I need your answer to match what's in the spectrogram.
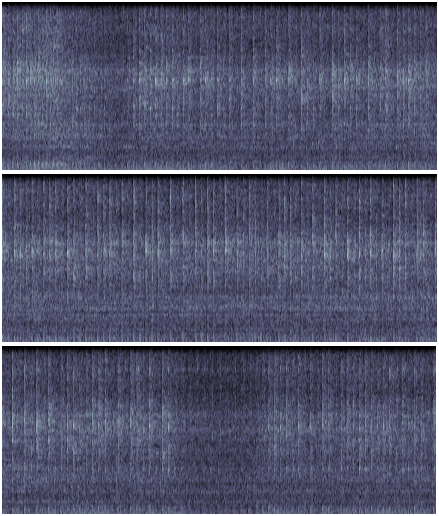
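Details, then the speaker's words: Yamaha Jupiter Z carbureted motorcycle starts easily but runs rough and stumbles as revs are raised with the throttle grip, also hard to start in the mornings; traced to a lean main jet and leaking carburetor diaphragm. "Starting it is easy, Bro, but when we try to increase our RPM for our GP hand, it can be a bit tricky"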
